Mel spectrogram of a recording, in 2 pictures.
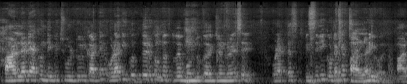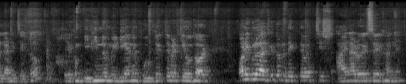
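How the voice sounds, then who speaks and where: Racing along in a high-pitched, slightly mellow voice, a student presenter explains something to a small group of friends in an indoor room, keeping it chatty with jokes and questions. A distant mic captures him along with light room noise.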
